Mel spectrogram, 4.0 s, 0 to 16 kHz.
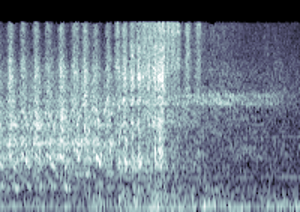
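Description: Starter motor cranking the Chevy 500's four-cylinder 1.6 engine in a quick, even rhythm without it catching. The cranking grows weaker about halfway through and stops just before the end.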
